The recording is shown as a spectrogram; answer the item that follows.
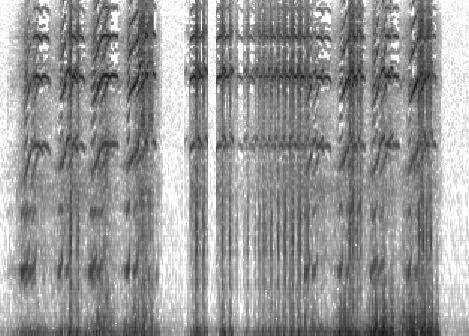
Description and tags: this bird is named Chillewippa Transientus
artificial, bird, chillewipp, chirp, nature, ornitology, song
